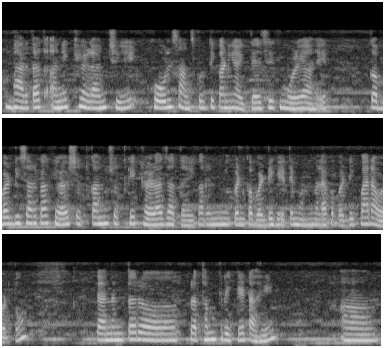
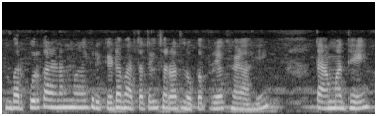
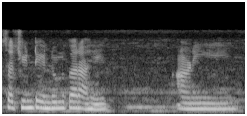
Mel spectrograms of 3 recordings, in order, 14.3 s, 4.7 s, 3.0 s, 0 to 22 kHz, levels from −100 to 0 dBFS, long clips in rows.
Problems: background conversations at intervals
